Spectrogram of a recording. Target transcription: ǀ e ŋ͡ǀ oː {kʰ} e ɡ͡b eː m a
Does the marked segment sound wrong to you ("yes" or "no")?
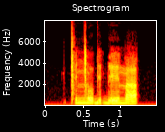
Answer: yes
